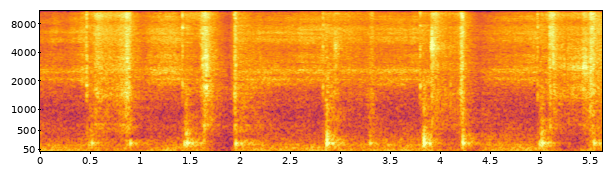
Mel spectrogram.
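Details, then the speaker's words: ZF6HP26 transmission from a Jaguar on the bench, valve body overhauled, A and E clutch packs air-checked before valve body and pan go on: short sharp air bursts that cut off cleanly with no lingering leak hiss; packs apply and seal. "all right so before we put this valve body and pan on uh we can give it a quick air check right so this is going to check our A and E clutch packs"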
